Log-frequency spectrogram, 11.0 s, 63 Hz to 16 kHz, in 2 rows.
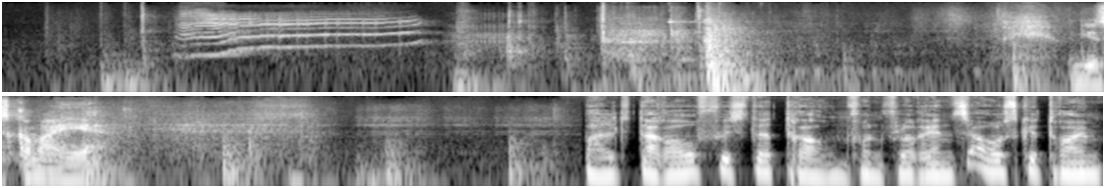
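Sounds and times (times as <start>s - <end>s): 
door hinge creaking: 0.5s - 4.0s
door closing with a solid thud: 2.2s - 4.1s
speech: 5.4s - 6.2s, 8.7s - 11.0s.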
